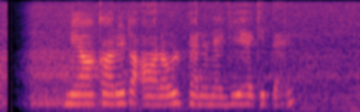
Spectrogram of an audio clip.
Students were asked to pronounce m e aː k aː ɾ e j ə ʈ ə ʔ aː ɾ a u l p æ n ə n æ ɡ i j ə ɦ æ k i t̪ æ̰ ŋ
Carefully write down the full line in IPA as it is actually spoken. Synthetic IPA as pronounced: m e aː k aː ɾ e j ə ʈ ə ʔ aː ɾ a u l p æ n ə n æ ɡ i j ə ɦ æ k i t̪ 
